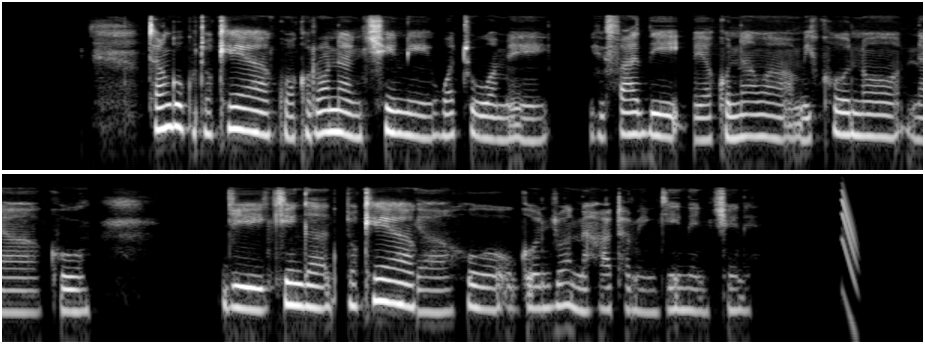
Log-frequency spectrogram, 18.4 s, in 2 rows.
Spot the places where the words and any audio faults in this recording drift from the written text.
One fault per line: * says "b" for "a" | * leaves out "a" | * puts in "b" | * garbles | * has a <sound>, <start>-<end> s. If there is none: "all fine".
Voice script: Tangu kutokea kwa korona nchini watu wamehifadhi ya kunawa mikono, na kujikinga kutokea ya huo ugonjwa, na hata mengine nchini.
* has a dropout, 12.5-12.7 s
* has a chirp, 17.6-17.8 s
